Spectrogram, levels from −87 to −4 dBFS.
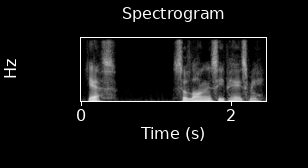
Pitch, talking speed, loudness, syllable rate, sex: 110 Hz, 170 wpm, -20 LUFS, 4.3 syllables/s, male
